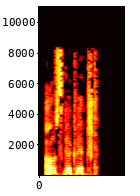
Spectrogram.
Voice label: "ausgequetscht", German; adjectives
